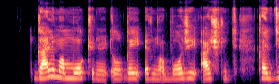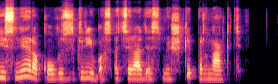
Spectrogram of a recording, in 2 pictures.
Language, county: Lithuanian, Vilnius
